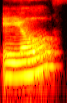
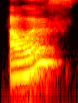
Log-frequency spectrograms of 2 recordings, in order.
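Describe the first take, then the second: First: The name is said to rhyme with 'ails'. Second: The name is said to sound like 'Alice'. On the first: The speaker calls it wrong. "it looks more like Ailes" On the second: The speaker calls it right. "pronounced like Alice in Wonderland"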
